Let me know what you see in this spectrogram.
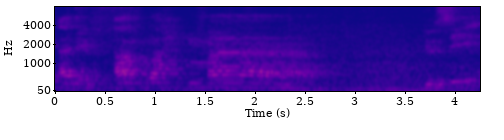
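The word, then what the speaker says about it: الرحمن: We write a small alif, a small a. When you see it everywhere in Quran, you have to pronounce it. You have to say it, Ar-Rahman.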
